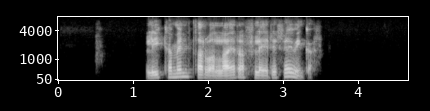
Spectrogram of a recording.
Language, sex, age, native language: Icelandic, male, 30-39, Icelandic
